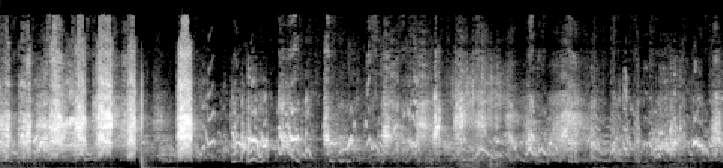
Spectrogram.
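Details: Wild budgies chatter in a crowd, with a few loud, harsh squawks near the start standing out over steady, overlapping high twittering and chirps.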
